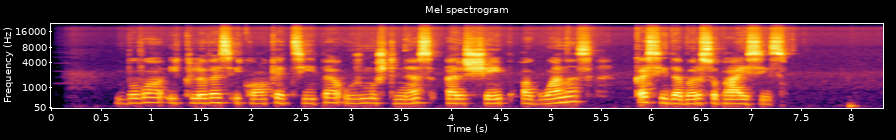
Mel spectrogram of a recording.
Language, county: Lithuanian, Kaunas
